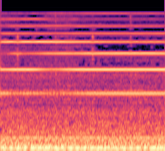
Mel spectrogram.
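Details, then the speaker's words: Diesel truck idling during a pre-trip inspection, brakes pumped down to drain the primary and secondary air tanks: steady high-pitched buzzer over a low engine rumble as the dash shows low brake air. Low air pressure warning working normally. "I'll pump these brakes down. You hear the beeper go off."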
